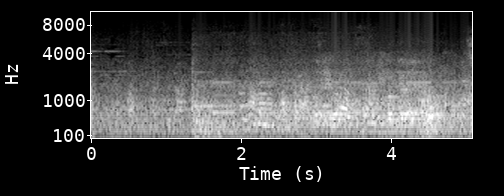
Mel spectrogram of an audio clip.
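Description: A Tokyo Metro 05 series wide-door train runs steadily between Nakano and Nishi-Funabashi, with a continuous rumble and rattling wheel noise that grows slightly louder after an abrupt shift early on, plus scattered tonal whines from the motors.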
